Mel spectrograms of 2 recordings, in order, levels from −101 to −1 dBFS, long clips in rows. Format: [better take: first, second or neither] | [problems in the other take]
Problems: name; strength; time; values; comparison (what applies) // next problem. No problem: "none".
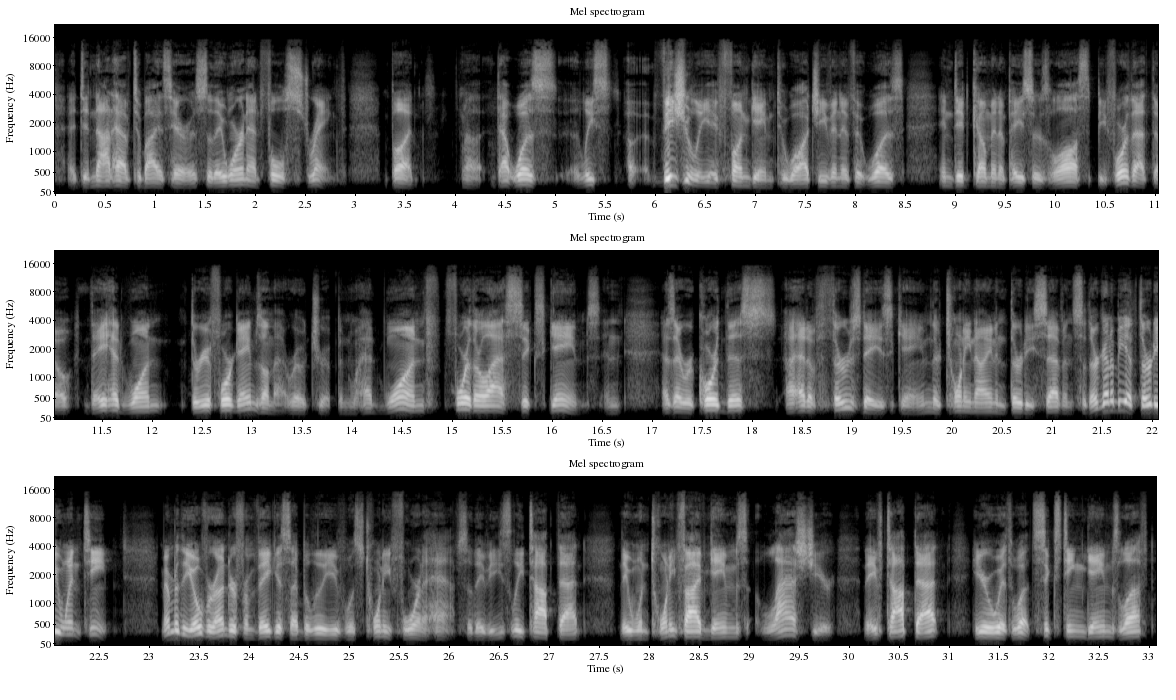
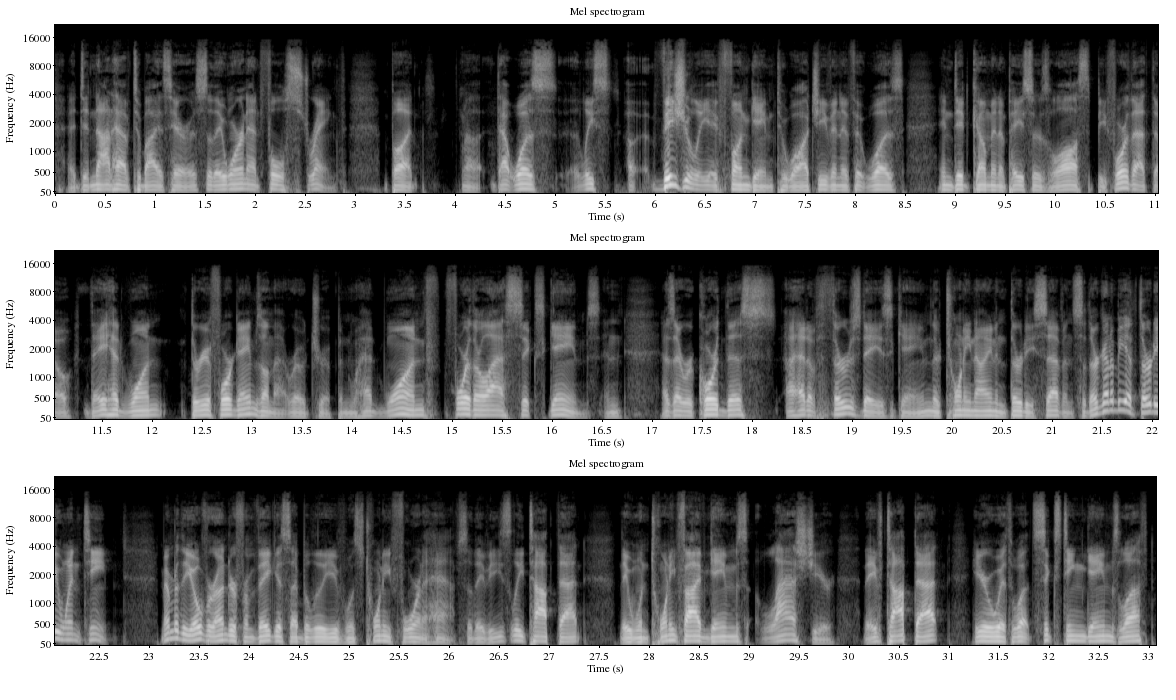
second | thin; very; fading below 350 Hz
